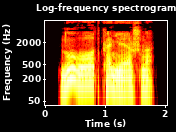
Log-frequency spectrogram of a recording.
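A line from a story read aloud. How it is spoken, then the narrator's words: Gloomy. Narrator (Russian): сказал мрачно Зеленый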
